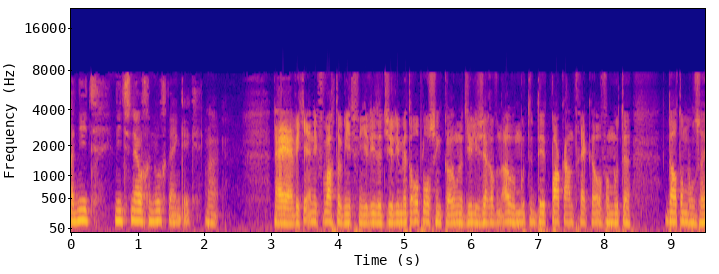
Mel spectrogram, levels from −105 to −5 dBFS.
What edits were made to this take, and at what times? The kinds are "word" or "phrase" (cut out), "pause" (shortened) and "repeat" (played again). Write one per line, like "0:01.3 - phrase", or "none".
0:02.0 - pause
